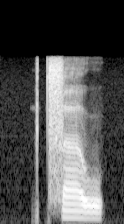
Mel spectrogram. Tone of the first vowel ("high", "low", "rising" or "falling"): low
